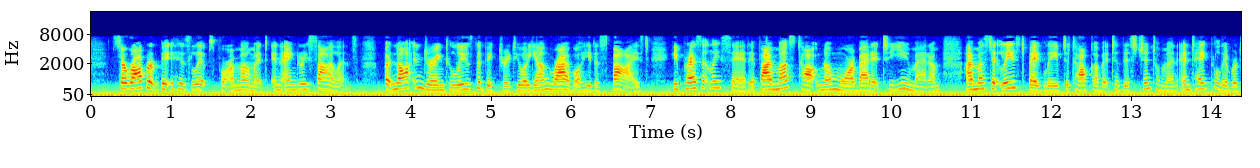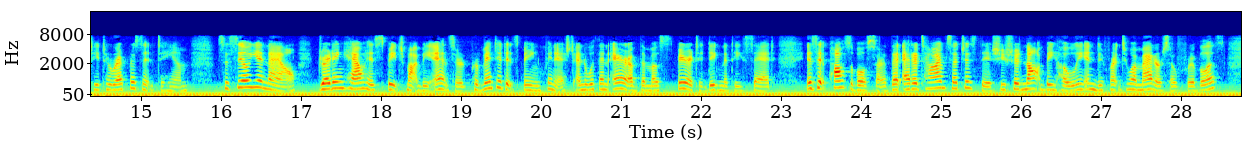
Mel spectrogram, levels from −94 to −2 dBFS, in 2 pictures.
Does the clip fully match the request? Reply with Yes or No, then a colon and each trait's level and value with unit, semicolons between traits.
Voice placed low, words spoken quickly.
No: high, 190 Hz; fast, 220 wpm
